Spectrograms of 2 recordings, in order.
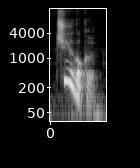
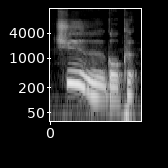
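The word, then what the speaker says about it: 中国: China is Chugoku. Chugoku. Chugoku. Be careful with the long vowel, chu.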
